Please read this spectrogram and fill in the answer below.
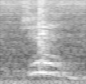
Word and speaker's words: gin: Gin, Jill, dry.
